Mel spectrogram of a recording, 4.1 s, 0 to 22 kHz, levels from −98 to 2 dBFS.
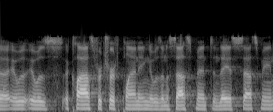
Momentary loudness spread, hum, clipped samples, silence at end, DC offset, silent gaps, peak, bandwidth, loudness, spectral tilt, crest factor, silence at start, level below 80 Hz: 8 LU; none; under 0.1%; 0 s; under 0.1%; none; -12 dBFS; 6 kHz; -30 LUFS; -8 dB/octave; 18 dB; 0 s; -62 dBFS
